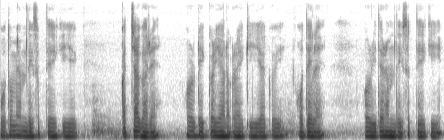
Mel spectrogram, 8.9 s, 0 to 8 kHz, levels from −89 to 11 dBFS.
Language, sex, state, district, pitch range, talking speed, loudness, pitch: Hindi, male, Arunachal Pradesh, Lower Dibang Valley, 90-100 Hz, 195 wpm, -16 LUFS, 95 Hz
